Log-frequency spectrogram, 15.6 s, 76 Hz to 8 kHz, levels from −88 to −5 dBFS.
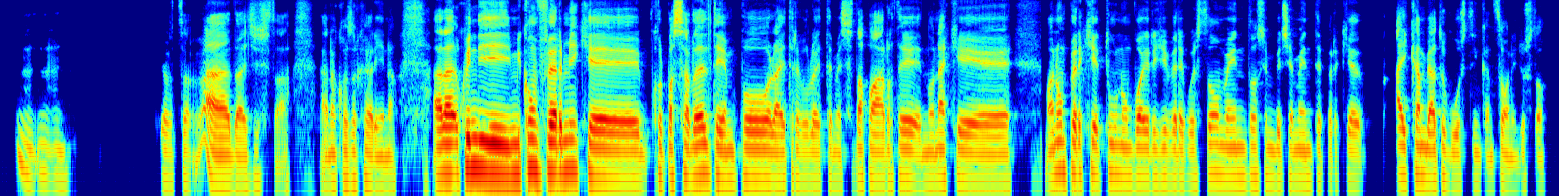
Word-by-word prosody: Mh, 165 -7 -11
mh-mh. 115 -3 -16 1.0
Certo, 110 +1 -9
beh, 100 -1 +2
dai 95 - -2
ci 110 - -13
sta, 105 - -13 0.3
è - - -13
una 105 - -6
cosa 110 +1 -7
carina. 95 -1 -7 0.4
Allora, 130 +1 +7
quindi 135 -3 +6
mi 130 - +1
confermi 140 0 +5
che, 115 -4 +4
col - - -7
passare 120 - +1
del 130 0 +5
tempo, 115 -1 +1
l'hai, 110 -1 +1
tra 115 -1 -9
virgolette, 110 0 -6
messa 105 -1 -9
da 115 - -2
parte. 115 -1 -1
Non 110 +2 -8
è 115 - 0
che 105 -3 -1 0.3
ma - - -4
non 140 0 -1
perché 135 -1 -2
tu 130 - -8
non 120 -1 -6
vuoi 120 0 +1
rivivere 120 0 -5
questo 115 +3 -9
momento, 120 -1 -5
semplicemente 115 -1 -9
perché 110 0 -8 0.3
hai 120 -1 -1
cambiato 120 -2 -1
gusti 105 0 -10
in 105 - -12
canzoni, 95 0 -8
giusto? 90 - -12
115 Hz, 175 wpm, -22 LUFS, 110-125 Hz, 1.0 s, Allora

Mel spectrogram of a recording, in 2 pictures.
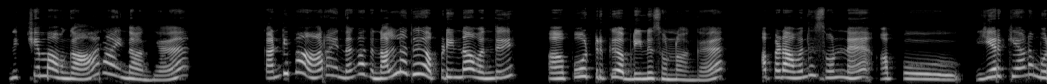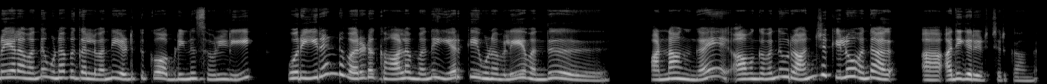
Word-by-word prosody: நிச்சயமா 395 +5 -3
அவுங்க 275 -4 +1 0.2
ஆராய்ந்தாங்க. 275 - -2 1.1
கண்டிப்பா 370 +12 +2
ஆராய்ந்தாங்க. 345 -1 -3
அது 310 - -7
நல்லது 485 +6 +1
அப்பிடின்னுதான் 335 +2 +1
வந்து 285 +3 0 0.5
அ - - +5 0.2
போட்டுருக்கு. 345 -3 -2
அப்படின்னு 255 0 +2
சொன்னாங்க. 215 -4 -4 0.6
அப்ப 335 -1 -2
நான் 305 -2 +6
வந்து 400 +8 -4
சொன்னேன். 310 0 +1 0.2
அப்போ 265 0 -8 0.8
இயற்கையான 375 +4 +1
முறையில 310 +1 +3
வந்து 280 +6 -1
உணவுகள் 290 -3 0
வந்து 260 +5 -1
எடுத்துக்கோ! 270 +4 -6
அப்பிடின்னு 240 +2 0
சொல்லி, 230 0 -2 0.5
ஒரு 290 0 +4
2 460 +7 0
வருட 295 +4 +2
காலம் 260 +2 +2
வந்து 270 +6 -1
இயற்கை 315 +3 -1
உணவிலே 245 0 +1 0.2
வந்து 235 +5 -1 1.0
பண்ணாங்கங்க. 235 -1 +3 0.4
அவுங்க 255 +1 +2
வந்து 305 +7 -1
ஒரு 275 - +1
5 385 - 0
கிலோ 340 +4 +3
வந்து 290 +2 +2
அ 225 -2 -3 0.2
அதிகரிச்சிருக்காங்க. 200 -7 -1
290 Hz, 125 wpm, -23 LUFS, 245-335 Hz, 1.1 s, நான்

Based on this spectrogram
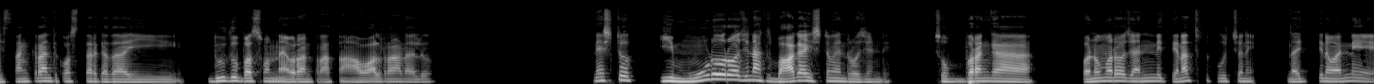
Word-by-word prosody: సంక్రాంతికోస్తారు 135 -1 -2
కదా! 120 0 -1 0.2
ఈ - - -6 0.7
దూదు 165 +2 +2
బసవన్న 140 -1 0
ఎవరంటరా 120 -2 -1
తా - - -4 0.2
వాళ్ళు 65 +1 0
రావడాలు. 125 -1 -5 1.7
నెక్స్ట్ 175 +3 -1 0.5
ఈ - - +6 0.2
మూడో 185 - +3
రోజు 215 -3 +3
నాకు 175 -6 +2
బాగా 180 - +8
ఇష్టమైన 150 -1 -2
రోజండి. 120 -1 -6 0.5
శుభ్రంగా 140 - +3 0.8
కనుమ 140 +5 +1
రోజు 160 -2 0
అన్ని 150 +2 -3
తినచ్చు 155 +5 -2
కూర్చొని 140 -1 -7 0.4
నచ్చినవన్నీ. 135 +4 -2
140 Hz, 105 wpm, -24 LUFS, 125-155 Hz, 1.7 s, బాగా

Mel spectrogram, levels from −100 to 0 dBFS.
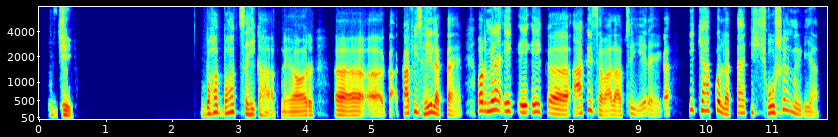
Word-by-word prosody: उ, 125 - -13
जी। 120 -6 +2 1.9
बहुत, 160 +8 +1
बहुत 185 +5 +1
सही 140 -1 +1
कहा 100 -4 -4
आपने 100 +2 -8
और 105 +2 +2
अ 115 - -2 0.4
अ, 115 -1 +3
क - - -1 0.2
काफ़ी 170 +5 +2
सही 175 +1 +3
लगता 175 - +2
है। 110 - -13 0.3
और 235 -1 +5
मेरा 250 +3 +6
1 220 -1 +1
ए 185 - +7 0.2
1 195 -3 -5 0.4
आखिरी 165 +12 +1
सवाल 115 - -2
आपसे 115 +7 -5
ये 135 +2 -7
रहेगा 120 -1 -6
कि 210 - -10
क्या 240 -1 +1
आपको 230 +1 +3
लगता 150 - -2
है 175 - -2
कि 185 - -7
सोशल 185 +7 0
मीडिया 110 - -6
155 Hz, 165 wpm, -18 LUFS, -, 1.9 s, ए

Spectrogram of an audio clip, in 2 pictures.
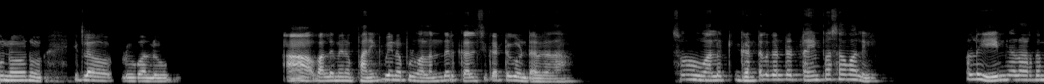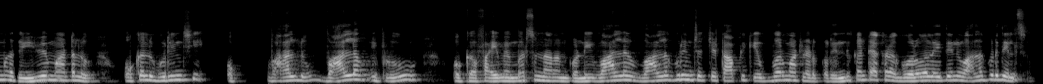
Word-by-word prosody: అవునవును. 190 -2 +3 0.4
ఇట్లా 200 -1 +3 0.2
ఇప్పుడు 155 -1 -5
వాళ్ళు 150 -1 +2 1.3
ఆ! - - +7 0.2
వాళ్ళేమైనా 175 +1 +1
పనికి 165 +3 +1
పోయినప్పుడు 195 -3 +1
వాళ్ళందరూ 160 +6 -1
కలిసికట్టుగా 190 +4 -1
ఉంటారు 150 -2 +1
గదా! 135 0 -4 1.1
సో, 225 - -8 0.2
వాళ్ళకి 195 +1 -1
గంటలు 195 +5 0
గంటలు 220 0 -1
టైమ్ 200 +1 0
పాస్ 230 0 -3
అవ్వాలి. 220 -9 +1 1.0
వాళ్ళు 235 0 +1
ఏం 185 - +5
జేయాలో 210 0 0
అర్థం 210 0 -1
గాదు. 185 -6 0
ఇవే 195 +6 +4
మాటలు 190 -3 0 0.4
ఒకరి 195 +4 +2
గురించి 210 +6 0 0.3
ఓ - - -3 0.4
వాళ్ళు 175 +2 0 0.2
వాళ్ళ 200 +8 +4 0.2
ఇప్పుడు 150 0 -3 0.6
ఒక 150 +1 -2
5 150 -2 +3
మెంబర్స్ 155 +5 0
ఉన్నారనుకోండి, 155 -4 +2
వాళ్ళు 185 +5 +3 0.2
వాళ్ళగురించి 205 +4 +1
ఒచ్చే 190 -1 -4
టాపిక్ 170 +4 -3
ఎవరు 185 +6 -2
మాట్లాడుకోరు. 155 -5 -3
ఎందుకంటే 195 +6 0
అక్కడ 195 -1 -1 0.2
గొడవలు 180 +3 +4
అయితాయని 190 +1 0
వాళ్ళకి 190 +4 -2
గూడా 210 -1 +2
దెలుసు. 155 - -4
185 Hz, 140 wpm, -22 LUFS, 160-200 Hz, 1.3 s, ఆ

